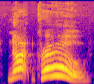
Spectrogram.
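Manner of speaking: high, loud gleeful call. A narrator's reading. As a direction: call out to a bird. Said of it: "I called to the tiny bird".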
